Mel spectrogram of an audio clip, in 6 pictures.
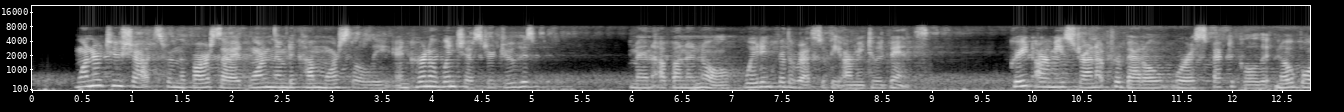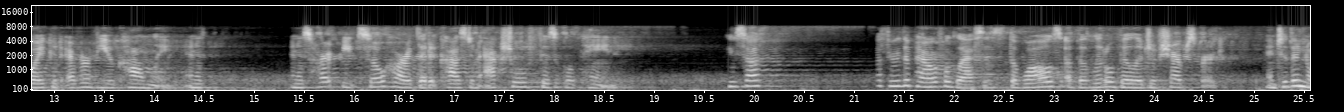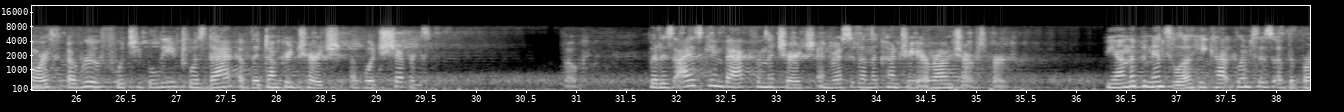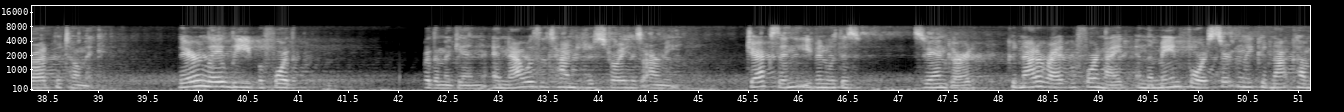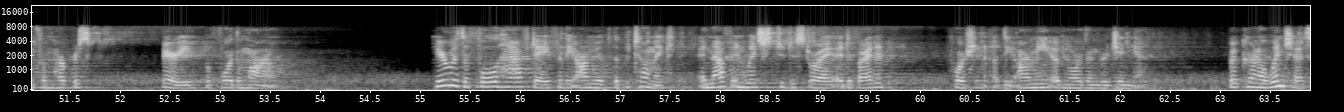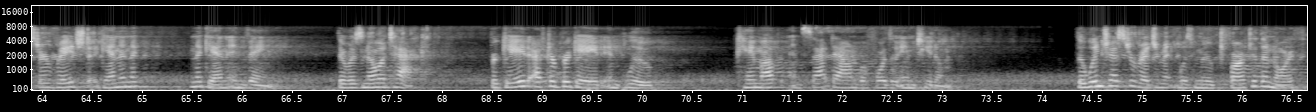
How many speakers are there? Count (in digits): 1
